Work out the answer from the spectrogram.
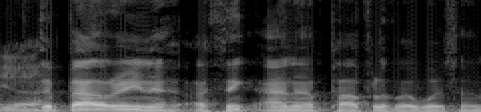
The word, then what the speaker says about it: Pavlova: I've I've heard this crazy/silly rumor that there's a thing called the Pavlova or something like that or which actually just for historic should be pronounced Pavlova but never never mind these things.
